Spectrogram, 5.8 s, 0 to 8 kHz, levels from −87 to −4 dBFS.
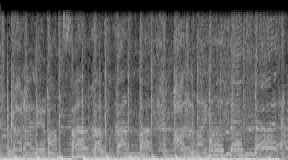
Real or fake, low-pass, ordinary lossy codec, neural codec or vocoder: real; 7.2 kHz; none; none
